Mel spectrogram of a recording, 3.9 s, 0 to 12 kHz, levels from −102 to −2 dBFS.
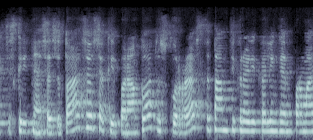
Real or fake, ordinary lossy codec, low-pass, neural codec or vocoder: real; AAC, 48 kbps; 9.9 kHz; none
